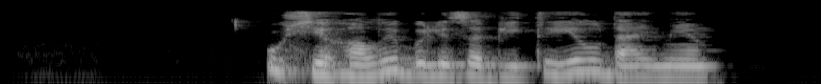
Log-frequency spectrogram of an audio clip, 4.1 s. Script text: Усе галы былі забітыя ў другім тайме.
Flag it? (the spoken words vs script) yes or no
yes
